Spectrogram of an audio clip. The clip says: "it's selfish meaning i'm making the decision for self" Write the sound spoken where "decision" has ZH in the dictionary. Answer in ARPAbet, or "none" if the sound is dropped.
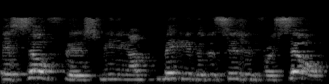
ZH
